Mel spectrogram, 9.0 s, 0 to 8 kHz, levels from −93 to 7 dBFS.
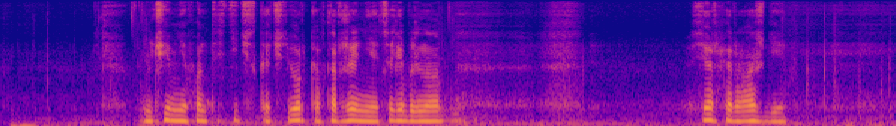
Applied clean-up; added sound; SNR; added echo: neural separator model SepFormer DNS4.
